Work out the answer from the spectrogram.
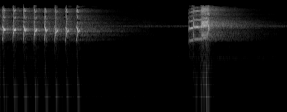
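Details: Lovebird ngekek used as a lure to call a rival: eight quick, sharp, high chirps in under a second, then silence, then one harsh, dense rising burst.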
